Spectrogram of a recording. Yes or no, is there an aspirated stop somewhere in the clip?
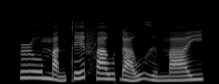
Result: no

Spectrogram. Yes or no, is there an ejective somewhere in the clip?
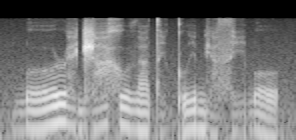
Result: yes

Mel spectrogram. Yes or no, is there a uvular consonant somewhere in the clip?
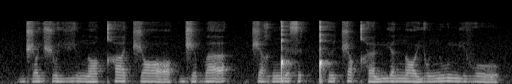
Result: yes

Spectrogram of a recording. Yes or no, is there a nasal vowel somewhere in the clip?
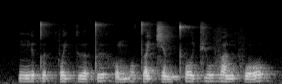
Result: no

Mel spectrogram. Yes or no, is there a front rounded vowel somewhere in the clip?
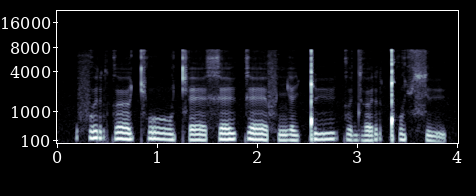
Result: yes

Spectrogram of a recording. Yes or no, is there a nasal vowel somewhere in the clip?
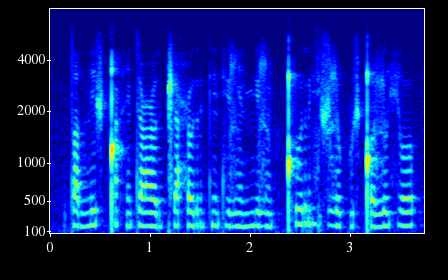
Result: yes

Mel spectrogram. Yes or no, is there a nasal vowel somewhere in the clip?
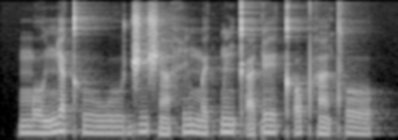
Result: yes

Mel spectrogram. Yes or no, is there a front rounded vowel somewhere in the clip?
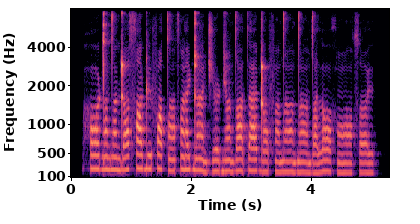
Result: yes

